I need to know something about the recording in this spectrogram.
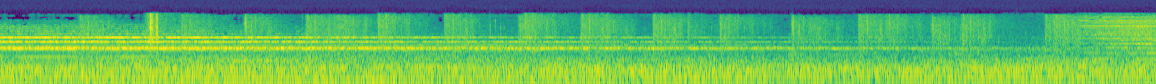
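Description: Footsteps tread steadily across a wooden floor.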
